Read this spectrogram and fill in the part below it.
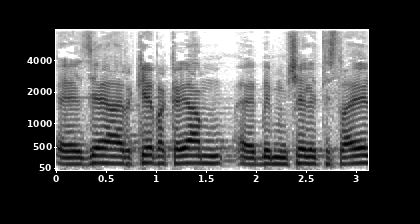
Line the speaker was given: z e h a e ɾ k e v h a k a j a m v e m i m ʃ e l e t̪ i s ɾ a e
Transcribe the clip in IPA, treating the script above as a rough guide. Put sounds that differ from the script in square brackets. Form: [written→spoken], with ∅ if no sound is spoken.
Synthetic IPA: z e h a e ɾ k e v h a k a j a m [v→b] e m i m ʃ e l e t̪ i s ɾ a e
